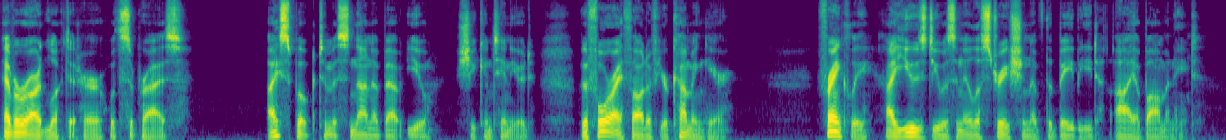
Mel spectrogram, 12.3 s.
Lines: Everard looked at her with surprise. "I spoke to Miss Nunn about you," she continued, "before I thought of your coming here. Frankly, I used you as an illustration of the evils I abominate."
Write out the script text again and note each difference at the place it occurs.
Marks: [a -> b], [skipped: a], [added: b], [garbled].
Everard looked at her with surprise. "I spoke to Miss Nunn about you," she continued, "before I thought of your coming here. Frankly, I used you as an illustration of the [evils -> babied] I abominate."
